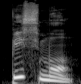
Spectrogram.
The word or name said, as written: pismo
